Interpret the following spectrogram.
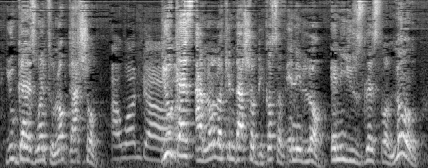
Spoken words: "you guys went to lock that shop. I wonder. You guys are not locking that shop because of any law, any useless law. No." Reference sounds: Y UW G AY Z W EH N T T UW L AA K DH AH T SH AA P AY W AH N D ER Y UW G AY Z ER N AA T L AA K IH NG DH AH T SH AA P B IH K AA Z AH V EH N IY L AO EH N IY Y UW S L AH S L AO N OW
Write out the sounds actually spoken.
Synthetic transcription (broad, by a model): Y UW G AY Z W EH N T T UW L AA K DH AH T SH AA P Y UW G AY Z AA N AA T L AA K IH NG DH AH T SH AA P B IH K AA S AH V EH N IY L AO EH N IY Y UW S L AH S L AO N OW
